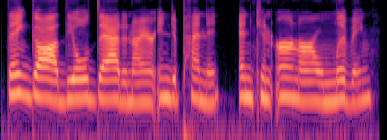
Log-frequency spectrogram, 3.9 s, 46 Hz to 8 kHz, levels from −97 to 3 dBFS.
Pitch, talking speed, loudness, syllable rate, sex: 210 Hz, 230 wpm, -20 LUFS, 5.8 syllables/s, female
